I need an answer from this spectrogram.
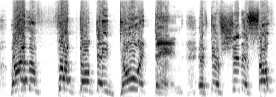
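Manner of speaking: real exasperated yell at them; angry shout. Real, not acted. Ranting at Christians who won't help, real angry shout.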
